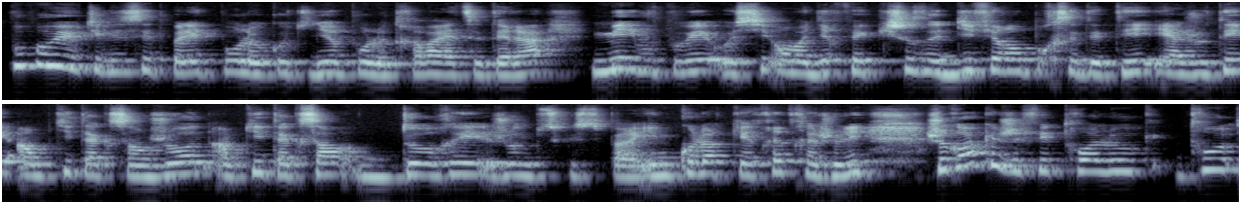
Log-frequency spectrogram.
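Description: A woman's voice: mid-range voice, quick pace, hardly any pauses, a little mellow. Chatty young woman in echoey room. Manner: chatty, many restarts and fillers. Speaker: beauty vlogger. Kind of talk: casual product review. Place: small indoor room with plants.

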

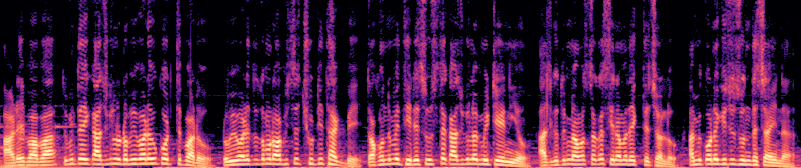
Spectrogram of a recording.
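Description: An actor playing a caring but exasperated young husband in a cartoon story, pleading and complaining. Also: male voice, sits high, lively intonation, racing, hardly any pauses, faint music behind. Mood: annoyed, exasperated.

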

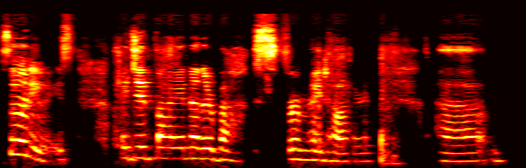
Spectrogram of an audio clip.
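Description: A woman in her thirties, a bit hoarse from illness, chatting casually at her webcam in a small home office while unboxing products, with plenty of ums. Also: mid-range voice, normal speed, slight background noise, poor audio. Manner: chatty, rambling, with frequent ums. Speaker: product vlogger. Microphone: webcam at desk.

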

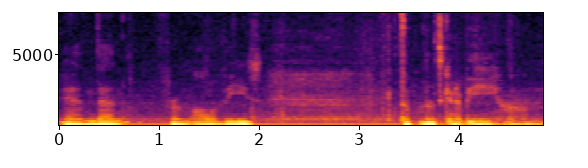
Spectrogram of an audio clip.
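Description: Casting: male ASMR gamer, hushed soft-spoken delivery, middle pitch, unhurried, noisy recording. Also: flat delivery, gravelly. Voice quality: soft, hushed voice, at times breathing into whisper. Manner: unhurried, low-key, musing aloud. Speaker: gaming video creator.

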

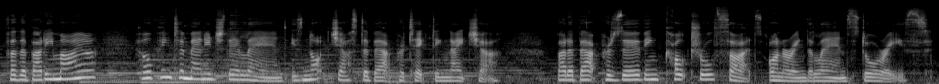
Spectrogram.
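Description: A woman's voice: mid-range voice, lively intonation, normal speed. A woman with an Australian accent reading scripted narration for a news feature as a reporter. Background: soft music.

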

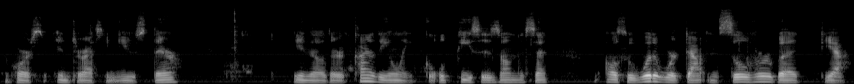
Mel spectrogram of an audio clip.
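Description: A man giving a casual, rambling toy review, pausing and restarting often as he handles the pieces. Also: fairly low pitch, fairly even intonation, darkish tone, no room sound. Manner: rambling, halting, many restarts and trailing "but yeah". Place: small indoor room at a table. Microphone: camera close on hands, speaker off-frame.

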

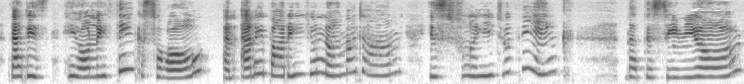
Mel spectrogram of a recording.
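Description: Woman putting on a shrill, tearful young maid. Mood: flustered. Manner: breathless, tearful, rambling. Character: excitable chattering young female maid, easily frightened.

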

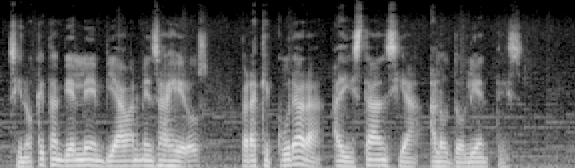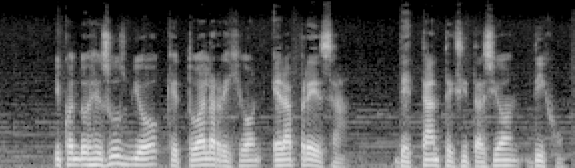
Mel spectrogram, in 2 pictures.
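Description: Male reader, mellow dark tone, measured and solemn delivery, faint music underneath. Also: medium pitch. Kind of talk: measured scripted book reading.

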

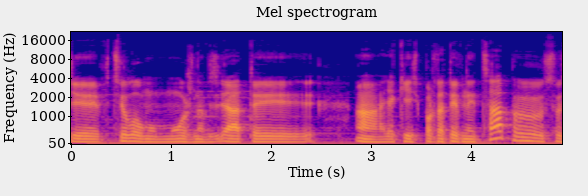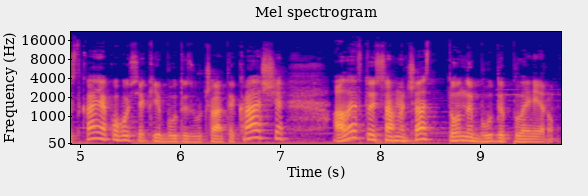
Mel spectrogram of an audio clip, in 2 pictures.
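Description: A man's voice: lowish voice, a bit bright. A man giving a conversational product review as host, searching for words and adding informal asides. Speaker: audio gear reviewer and host.

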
